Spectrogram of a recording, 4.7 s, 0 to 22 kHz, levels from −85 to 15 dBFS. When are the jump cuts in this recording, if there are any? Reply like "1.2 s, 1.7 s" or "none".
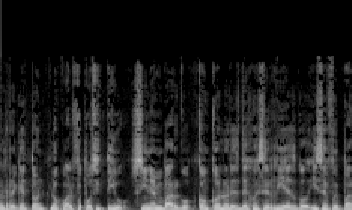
1.1 s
